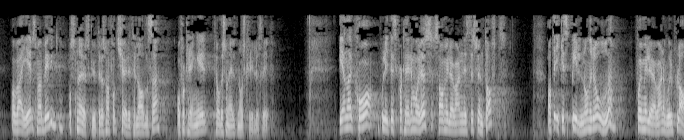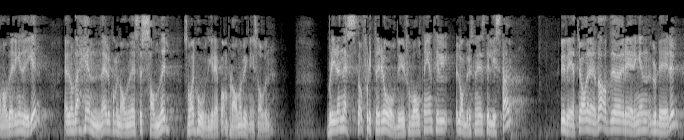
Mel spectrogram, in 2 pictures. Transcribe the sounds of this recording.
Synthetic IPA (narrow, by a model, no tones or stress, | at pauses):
ɔʋæɪəɾsɔmhɑɾbʏɡd̪ɔsnøːskʉːt̪əɾəsɔmhɑɾfɔt̪ːçøːɾət̪ʰɪlːɑːd̪l̩səɔfɔʈʰɾɛŋːəɾt̪ʰɾɑd̪ɪʂʊnɛlt̪nɔʂkfɾʏ̰lːʉslḭːʋ | ɪɛnæɾkʰoːpʰʊliːt̪ɪskʰʋɑʈʰeːɾɪmoːɾəsːɑːmɪljøːʋæːɳmɪnɪst̪əsʉnt̪ʰɔft̪ | ʔɑt̪̚d̪ɛɪkːəspɪlːəɳuːənɾɔlːə | fɔɾmɪljøːʋæːɳəʋʊɾpʰlɑːnɑʋd̪eːlɪŋənlɪɡːəɾ | ʔɛləɾɔmd̪ɛæɾɦɛnːəɛlːəɾkʰʊmʉnɑːlmɪnɪst̪əsɑnːəɾsɔmhɑɾɦuːʋəd̪ɡɾeːpəɔmpʰlɑ̰ːnɑʋbʏɡnɪ̰ŋslo̰ːʋən | blɪɖɛnɛst̪əɔflʏt̪ːəɾoːʋd̪yːɾfɔɾʋɑlt̪nɪŋənt̪ʰɪllɑnd̪bɾʉksmɪnɪst̪əɭɪst̪ʰɑʉ | ʋɪʋeːt̪jʊɑləɾeːd̪əɑt̪ɾɛjeːɾɪŋənʋʉɖeːɾəɾ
